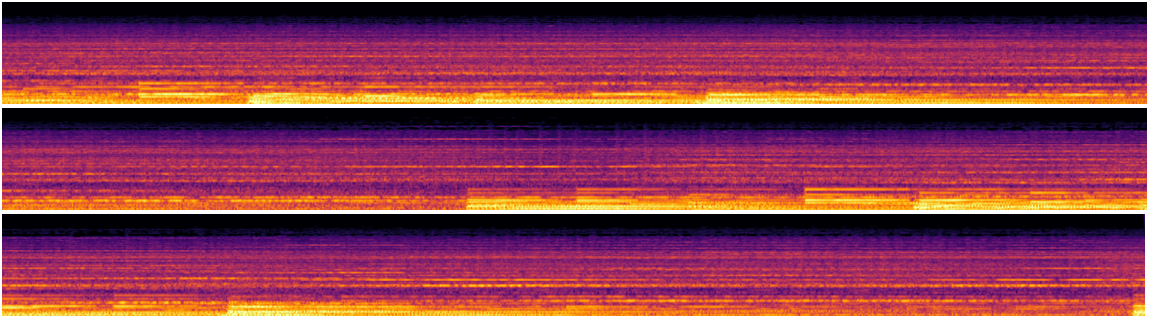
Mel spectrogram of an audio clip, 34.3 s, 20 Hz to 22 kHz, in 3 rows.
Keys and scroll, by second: 1.4 e, 3.5 ctrl+z, 4.0 s, 9.7 Tab, 12.3 a, 12.7 a, 15.6 Tab, 18.6 ctrl+z, 20.8 ctrl+z, 31.2 Tab, 31.6 Tab, 33.2 Tab, 33.6 e.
